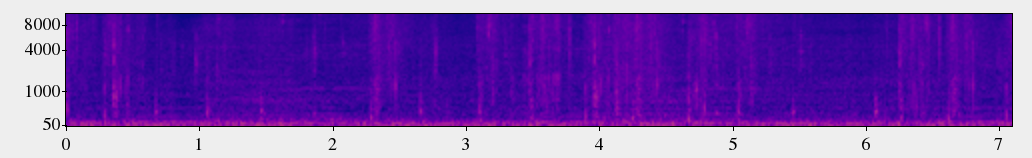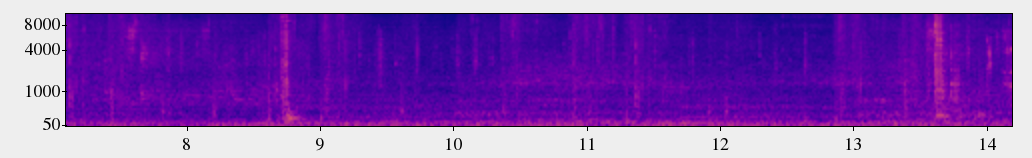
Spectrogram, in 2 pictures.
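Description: Footsteps in the horror game Labyrinth of the Demon King, walking through a bathhouse, a quick, continuous patter of steps over a dense, murky ambient bed.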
